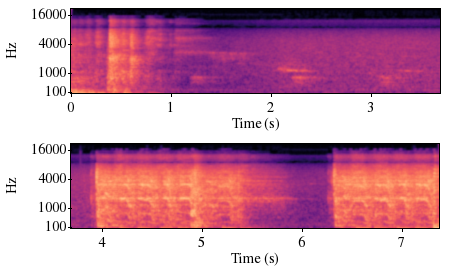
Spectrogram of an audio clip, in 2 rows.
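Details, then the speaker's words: Harley-Davidson Evo 1340 Heritage that ran faultlessly on an 800 km ride, then sat about two weeks. Fires, stumbles and quits, then restarts twice with a lumpy, uneven thump and smoke from the carburetor. Rough running, cause unknown. "Doesn't sound good, does it?"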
